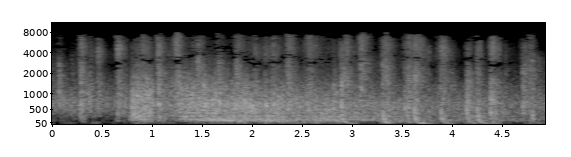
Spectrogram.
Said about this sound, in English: The rain's getting at us even through the trees.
